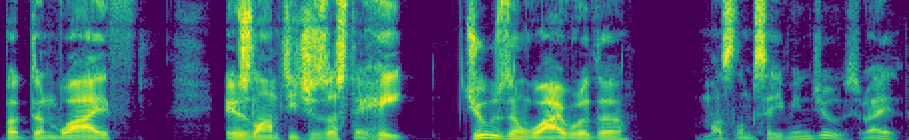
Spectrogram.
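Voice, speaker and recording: Earnest low-voiced man lecturing. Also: moderate pace, darkish tone, dry recording, clean studio sound. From Texas. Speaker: podcast guest. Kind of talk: casual podcast conversation.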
